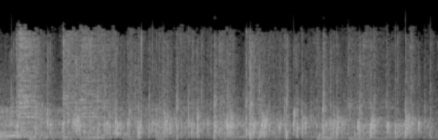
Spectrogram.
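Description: Audience clapping over a live jazz band as a solo ends, with upright bass notes continuing underneath.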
